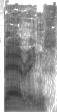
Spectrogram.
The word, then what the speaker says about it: Barings: Barings, thank you.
